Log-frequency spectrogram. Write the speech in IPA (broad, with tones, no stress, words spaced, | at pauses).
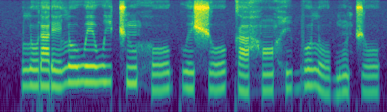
lo˧ɾa˧ɾe˨˦ lo˦we˦wi˦ t͡ʃũ˦hoː˨˦kʷe˧ ʃoː˨˦ka˨ hɔ̃˧ hi˧bo˦ loː˨bũ˦˨ t͡ʃo˧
